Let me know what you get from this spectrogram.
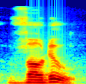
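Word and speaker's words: Vodou: slave trade and shipped to Haiti the Fawn pronounced their religious belief as vodu uh spelled v-o-d-o-u instead of v-o-o-d-o-o okay now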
